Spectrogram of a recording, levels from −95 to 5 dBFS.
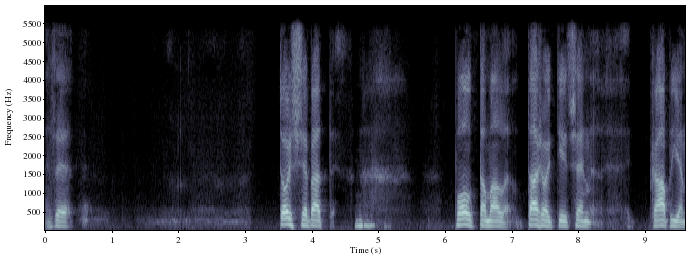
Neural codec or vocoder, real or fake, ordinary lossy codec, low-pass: codec, 16 kHz, 1 kbps, FunCodec, trained on LibriTTS, 50 frames a second; fake; none; 5.4 kHz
